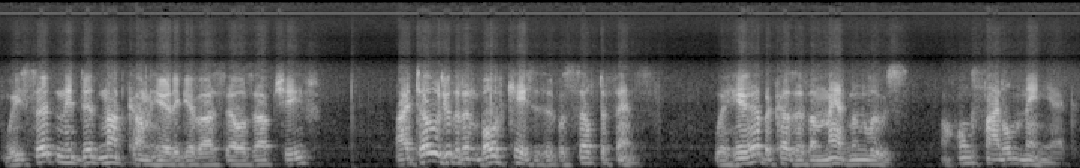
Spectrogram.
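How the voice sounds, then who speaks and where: An actor playing an intense, urgent doctor in a 1940s American radio mystery, explaining things emphatically. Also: male voice, lowish voice, animated, normal speed, pushed and bright, a little hiss or hum. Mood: urgent, insistent. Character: intense, obsessed male chess-playing doctor explaining a madman's scheme. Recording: muffled 1940s radio recording.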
